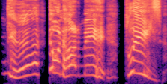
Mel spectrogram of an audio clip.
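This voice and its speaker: A man's voice: expressive, extremely slow, fairly bright tone, dry recording, studio quality, heavily acted. A man voicing a chatty, scheming male robot cat in a game, with a Scottish accent and a jaunty, theatrical delivery. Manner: jaunty, theatrical, swooping pitch. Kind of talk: video game voice acting.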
